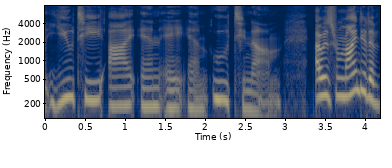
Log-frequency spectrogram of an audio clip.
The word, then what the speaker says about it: utinam: it means basically would that or if only it's spelled UTI n a m utinam i was reminded of that when we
